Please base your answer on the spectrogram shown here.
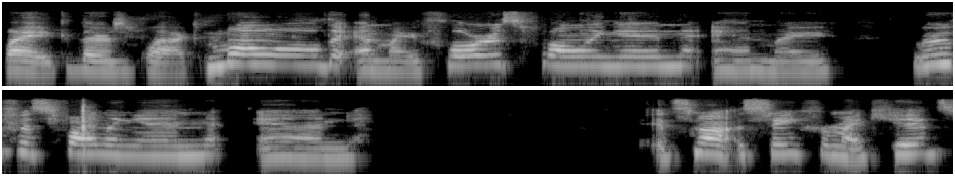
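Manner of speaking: emotional outpouring, on the edge of tears. Telling others about hard conditions at home, getting emotional. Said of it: "I'm gonna get emotional".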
